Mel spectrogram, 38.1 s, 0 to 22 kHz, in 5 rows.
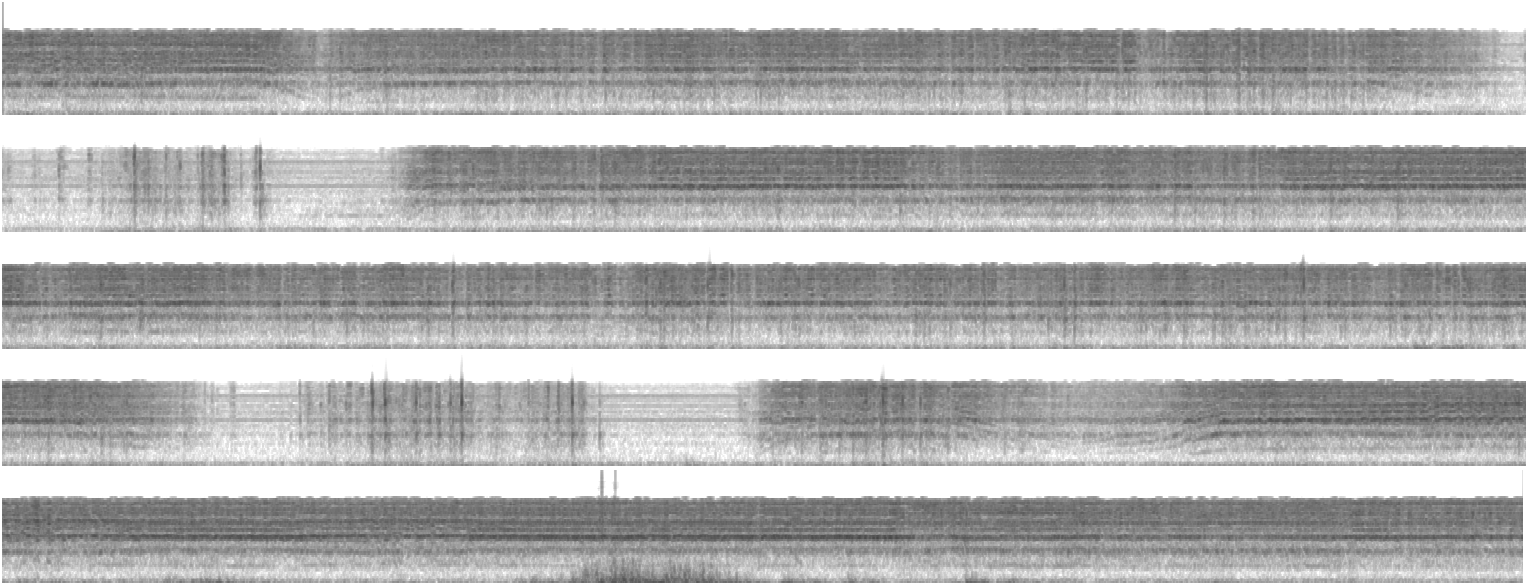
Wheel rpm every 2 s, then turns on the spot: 140, 150, 170, 90, 20, 150, 170, 160, 170, 170, 170, 120, 10, 80, 120, 160, 160, 170, 170.
24-26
